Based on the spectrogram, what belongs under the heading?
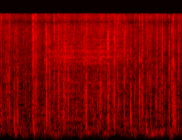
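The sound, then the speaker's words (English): Steady rain falls outside, soaking an abandoned office chair left out, a dense hiss of droplets pattering on a hard surface with scattered sharper taps, fairly soft and even throughout with no voices. “The chair, the office furniture, free chair is still here, soaking up the liquid sunshine, as I've heard the rain here gets called.”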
